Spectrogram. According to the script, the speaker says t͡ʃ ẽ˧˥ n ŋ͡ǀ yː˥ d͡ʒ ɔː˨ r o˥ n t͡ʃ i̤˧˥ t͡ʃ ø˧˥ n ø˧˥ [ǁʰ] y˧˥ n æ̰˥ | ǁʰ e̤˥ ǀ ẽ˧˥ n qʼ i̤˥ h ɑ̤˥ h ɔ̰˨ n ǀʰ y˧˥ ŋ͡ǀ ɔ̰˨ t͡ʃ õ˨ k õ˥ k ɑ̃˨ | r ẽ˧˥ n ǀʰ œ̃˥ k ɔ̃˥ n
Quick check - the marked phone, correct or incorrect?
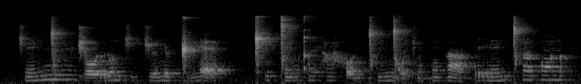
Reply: incorrect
